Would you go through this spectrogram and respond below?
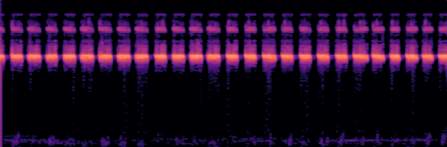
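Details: Pair of crickets giving clean, separate high-pitched chirps, each burst short and scratchy, spaced evenly at roughly four per second with clear silences between, nothing else audible.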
